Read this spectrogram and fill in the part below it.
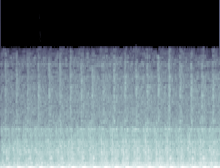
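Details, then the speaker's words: Yamaha New Vixion Lightning single-cylinder after a slipper clutch was fitted: even putt at about eight beats a second with a smooth low thump, no rattle, sounding smooth and not harsh; normal idle. "Nah, ini adalah suara idle dari motor saya yang sudah menggunakan silver clutch. Jadi kedengarannya itu memang cukup halus ya, tidak begitu kasar."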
